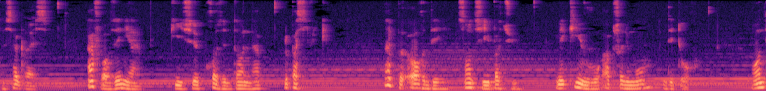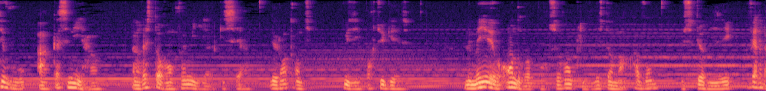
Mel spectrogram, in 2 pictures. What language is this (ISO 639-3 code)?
fra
